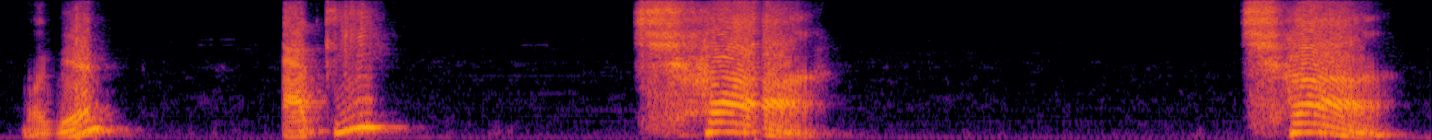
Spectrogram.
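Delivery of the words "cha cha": "Cha" with a long puff of air after the ch; aspirated ch. Shown as a demonstration. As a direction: model "Cha" with a breathy release of the ch. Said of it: "voy a leer yo y cada uno de ustedes va a pronunciar".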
